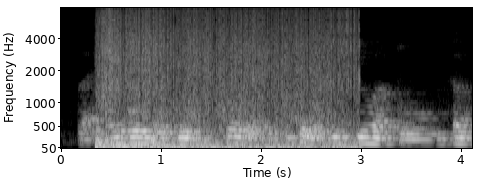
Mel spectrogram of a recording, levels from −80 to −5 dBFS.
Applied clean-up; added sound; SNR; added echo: none; Explosion; 1 dB; reverberation time 0.8 s.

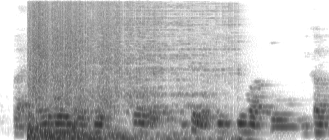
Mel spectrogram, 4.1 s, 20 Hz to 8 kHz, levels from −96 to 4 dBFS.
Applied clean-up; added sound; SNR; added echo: classical method WPE with log-MMSE.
